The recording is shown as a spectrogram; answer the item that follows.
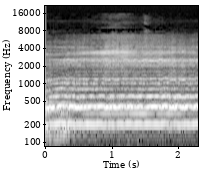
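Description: Live Pahari folk music over a loudspeaker system: one long note held steady after sliding up into it.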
